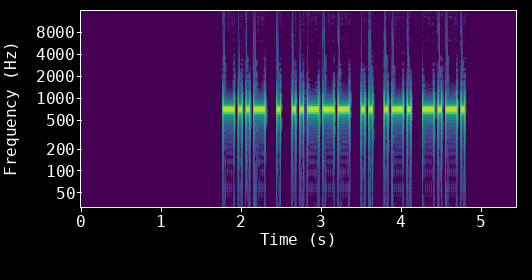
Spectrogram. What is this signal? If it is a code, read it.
Morse code, heard as a keyed tone, about 25 wpm, 700 Hz. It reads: XE2IRC
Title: DXCC-100 Call Signs - 6 Characters - Repeated 3x - 25wpm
